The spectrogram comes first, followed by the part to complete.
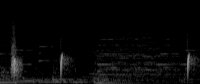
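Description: Three short rising 'plop' sound effects, near the start, about half a second in and near the end, over soft background music.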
